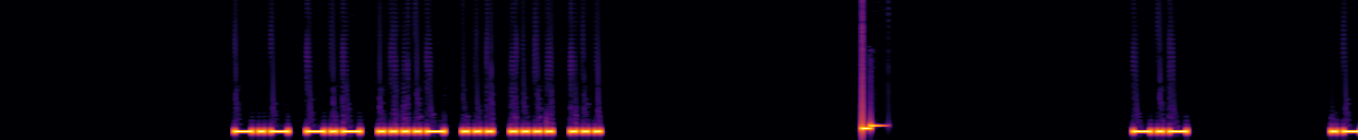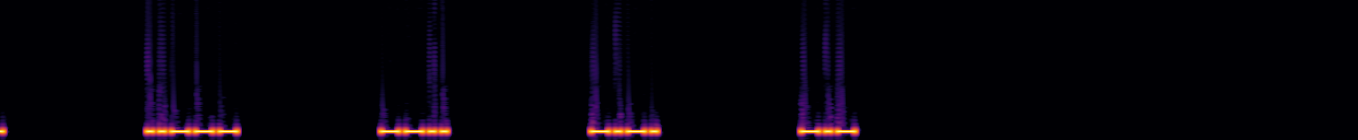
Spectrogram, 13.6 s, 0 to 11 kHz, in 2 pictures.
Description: Morse code, heard as a keyed tone, about 40 wpm, spaced as for 17 wpm, 700 Hz. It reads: KK4SHS KA2ZCK
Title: USA Call Signs - 6 Characters - 8x Character Spacing - 40wpm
